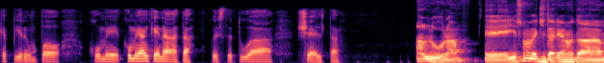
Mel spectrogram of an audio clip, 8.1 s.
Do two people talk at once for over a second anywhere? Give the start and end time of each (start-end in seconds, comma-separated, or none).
none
